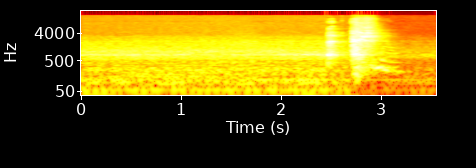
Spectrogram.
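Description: Quiet hiss, then a short catch of breath and one sharp, explosive sneeze.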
